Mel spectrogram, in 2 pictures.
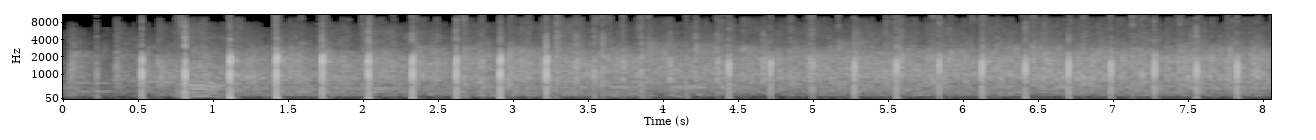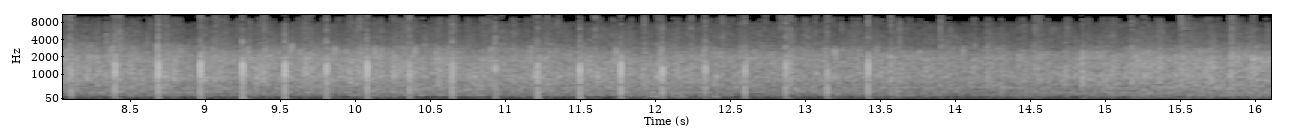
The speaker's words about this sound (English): We want to give you some applause.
